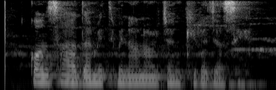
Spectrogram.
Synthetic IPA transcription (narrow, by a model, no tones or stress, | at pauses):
kɔːnsaːd̪amɪt̪ʰmɪnaːnɔːɾt͡ʃə̃ŋɡkiʋɐd͡ʒase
